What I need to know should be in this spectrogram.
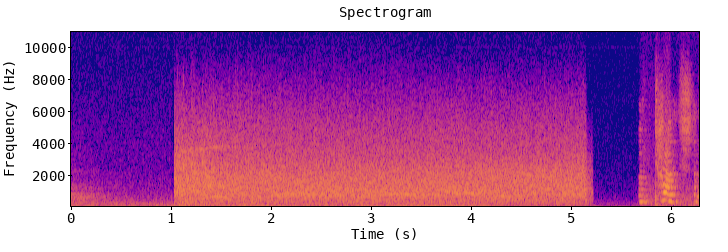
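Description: A large crowd applauds.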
